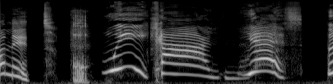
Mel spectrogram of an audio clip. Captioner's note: snorts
